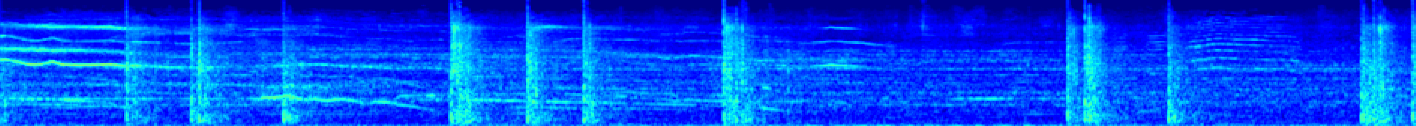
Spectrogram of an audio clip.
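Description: Fireworks salute: about ten bangs of shells bursting overhead at irregular intervals, with whistling tones gliding down in pitch between them.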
